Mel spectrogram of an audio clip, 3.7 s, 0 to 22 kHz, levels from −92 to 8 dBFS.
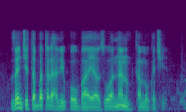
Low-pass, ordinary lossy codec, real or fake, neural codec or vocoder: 7.2 kHz; AAC, 64 kbps; fake; codec, 16 kHz, 0.8 kbps, ZipCodec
